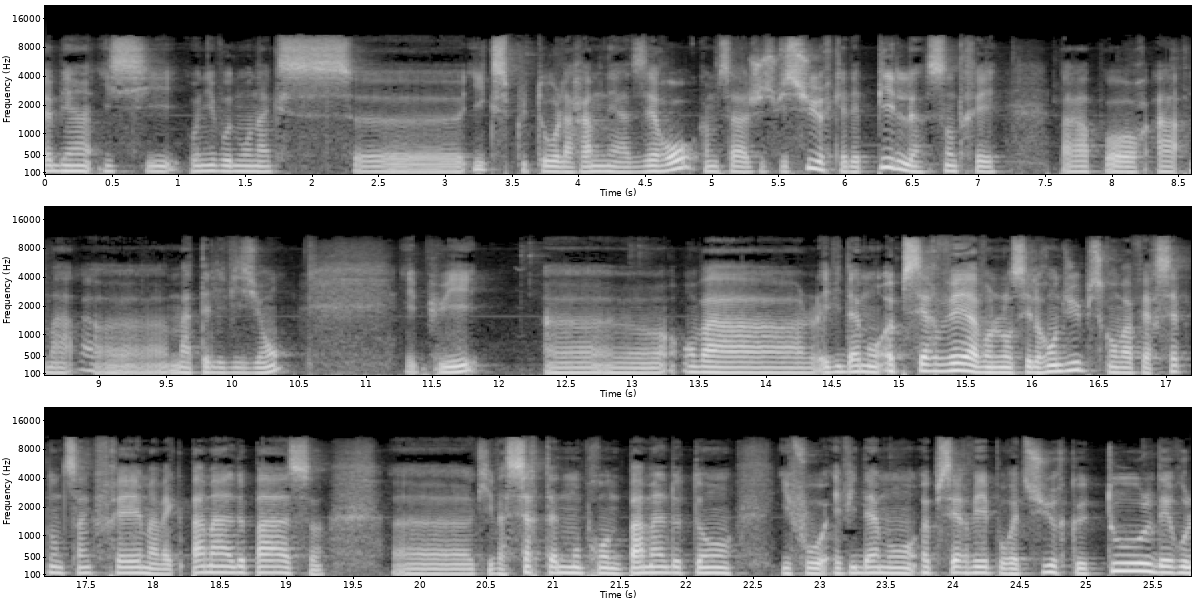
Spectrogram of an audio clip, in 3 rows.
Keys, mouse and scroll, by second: 2.7 click, 6.1 n, 7.6 KP_0, 10.1 alt+h, 11.3 click, 22.7 click.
